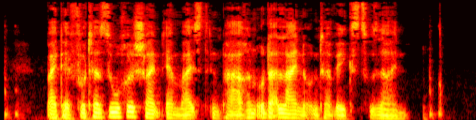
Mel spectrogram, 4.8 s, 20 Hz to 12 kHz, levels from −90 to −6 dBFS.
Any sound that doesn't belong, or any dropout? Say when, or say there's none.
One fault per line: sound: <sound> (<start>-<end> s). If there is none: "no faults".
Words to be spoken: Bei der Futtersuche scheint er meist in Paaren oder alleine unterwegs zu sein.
no faults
